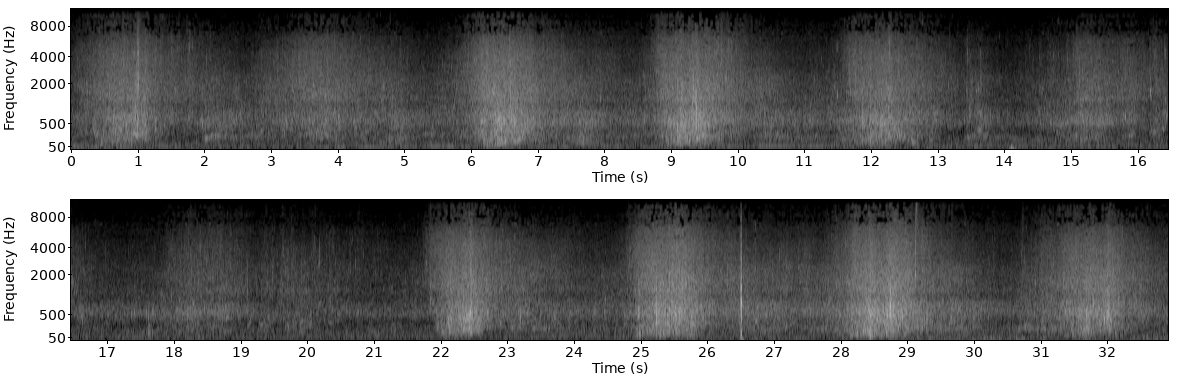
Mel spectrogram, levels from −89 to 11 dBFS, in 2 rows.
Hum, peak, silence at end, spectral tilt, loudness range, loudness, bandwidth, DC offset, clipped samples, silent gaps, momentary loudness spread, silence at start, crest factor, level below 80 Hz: none; -6 dBFS; 0 s; -3 dB/octave; 14 LU; -34 LUFS; 11.5 kHz; under 0.1%; under 0.1%; none; 20 LU; 0 s; 30 dB; -62 dBFS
